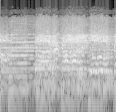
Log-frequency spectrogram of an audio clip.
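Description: Football club anthem sung with instrumental accompaniment, the voice holding wavering, vibrato notes over a steady backing.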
